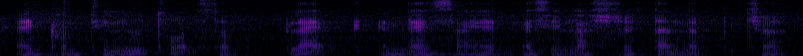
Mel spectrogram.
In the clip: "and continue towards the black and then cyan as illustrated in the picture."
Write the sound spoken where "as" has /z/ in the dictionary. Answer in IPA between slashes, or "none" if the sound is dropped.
/s/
